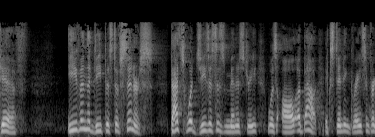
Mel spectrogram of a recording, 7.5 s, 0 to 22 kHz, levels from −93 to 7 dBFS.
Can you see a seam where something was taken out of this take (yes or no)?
no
